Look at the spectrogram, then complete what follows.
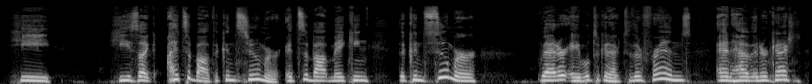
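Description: Male podcast co-host, higher-pitched, sardonic and opinionated, casual comic commentary with a very dry sound. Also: normal speed, a little mellow, dry recording.

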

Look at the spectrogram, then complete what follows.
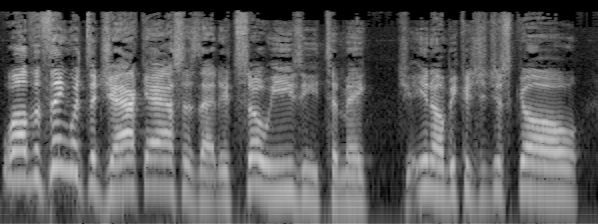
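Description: A man's voice: sits high, lively intonation, brisk, dry recording. A man co-hosting a podcast in casual, irreverent, joking banter. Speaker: podcast co-host.

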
